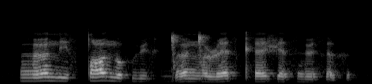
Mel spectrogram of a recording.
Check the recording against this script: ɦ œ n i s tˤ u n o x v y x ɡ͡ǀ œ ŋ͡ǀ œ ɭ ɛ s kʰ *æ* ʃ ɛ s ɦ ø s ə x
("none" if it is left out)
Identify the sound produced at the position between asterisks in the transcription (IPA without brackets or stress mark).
ɛ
